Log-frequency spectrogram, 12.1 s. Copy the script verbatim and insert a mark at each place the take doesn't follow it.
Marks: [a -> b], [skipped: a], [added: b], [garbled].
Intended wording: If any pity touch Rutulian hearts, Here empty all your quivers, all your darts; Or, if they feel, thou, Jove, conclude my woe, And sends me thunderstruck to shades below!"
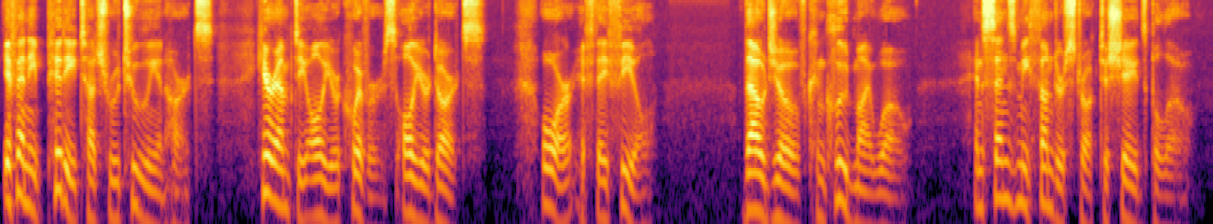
If any pity touch Rutulian hearts, Here empty all your quivers, all your darts; Or, if they feel, thou, Jove, conclude my woe, And sends me thunderstruck to shades below!"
